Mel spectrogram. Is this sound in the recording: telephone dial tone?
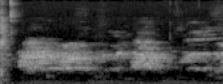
no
